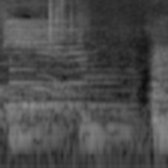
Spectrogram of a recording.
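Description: Young children's choir singing with instrumental accompaniment, in two held phrases, with the sound dropping away just before the end.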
